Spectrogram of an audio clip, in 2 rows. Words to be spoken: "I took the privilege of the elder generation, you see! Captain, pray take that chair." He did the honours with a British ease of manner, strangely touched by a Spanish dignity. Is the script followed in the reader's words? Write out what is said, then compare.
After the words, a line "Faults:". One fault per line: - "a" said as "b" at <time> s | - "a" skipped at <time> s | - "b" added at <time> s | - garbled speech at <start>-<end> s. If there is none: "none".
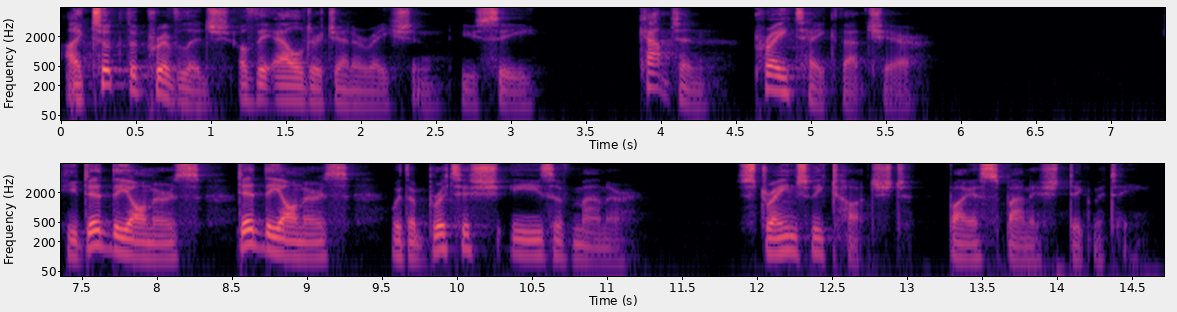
"I took the privilege of the elder generation, you see! Captain, pray take that chair." He did the honours did the honours with a British ease of manner, strangely touched by a Spanish dignity.
Faults:
- "did the honours" added at 8.5 s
